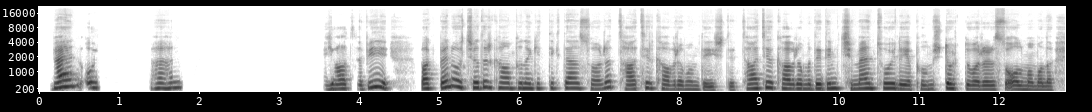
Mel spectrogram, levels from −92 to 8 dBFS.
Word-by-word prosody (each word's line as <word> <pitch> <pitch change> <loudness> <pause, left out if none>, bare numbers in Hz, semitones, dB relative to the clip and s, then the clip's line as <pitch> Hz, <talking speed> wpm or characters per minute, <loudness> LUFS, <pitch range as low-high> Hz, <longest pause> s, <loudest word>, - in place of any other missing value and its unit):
Ben 300 +8 +5
o 245 - +3 0.7
Hı 230 +1 -2
hı. 245 +3 -2 1.8
Ya, 205 +3 0
tabii 235 +5 +2 0.4
bak, 220 +1 +2
ben 260 +4 +6
o 300 -3 +4
çadır 260 +1 +1
kampına 235 -2 0
gittikten 230 +1 -2
sonra 225 +4 -4
tatil 200 +3 -3
kavramım 185 -4 -4
değişti. 150 0 -6
Tatil 220 +4 +1
kavramı 210 -3 0
dediğim 220 +2 +3
çimentoyla 225 0 +1
yapılmış 190 +1 -4
dört 215 -2 +4
duvar 185 -2 +1
arası 180 0 -1
olmamalı. 165 -2 0
220 Hz, 115 wpm, -22 LUFS, 190-235 Hz, 1.8 s, ben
